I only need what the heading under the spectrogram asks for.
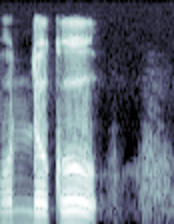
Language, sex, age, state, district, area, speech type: Telugu, male, 60+, Andhra Pradesh, N T Rama Rao, urban, read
